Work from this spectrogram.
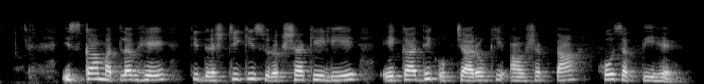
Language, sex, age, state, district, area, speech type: Hindi, female, 45-60, Madhya Pradesh, Ujjain, urban, read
